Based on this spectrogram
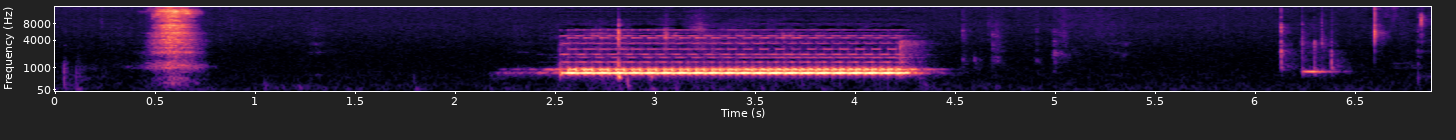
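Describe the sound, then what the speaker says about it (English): A telephone rings once in a sustained electronic tone for about two seconds, loud and close, with faint clicks and a short tone before and after in an otherwise quiet room. "Sarah, call my house phone, and we're just gonna do this with you on the phone, on speakerphone"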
